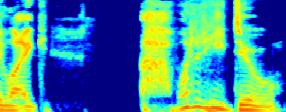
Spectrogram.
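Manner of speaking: ordinary talk, nothing marked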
